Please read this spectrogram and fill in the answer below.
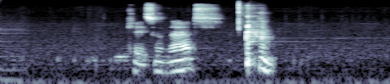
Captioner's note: coughs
